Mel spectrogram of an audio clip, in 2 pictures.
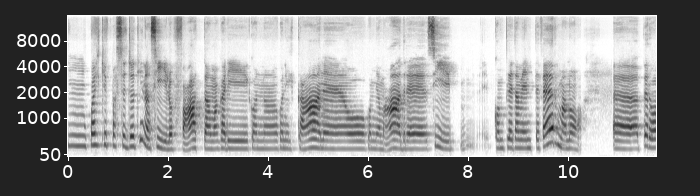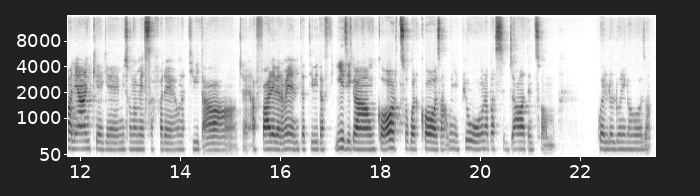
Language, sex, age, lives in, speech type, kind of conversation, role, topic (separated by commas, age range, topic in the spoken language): Italian, female, 25-29, Italy, conversation, advice, user, Come posso gestire l’ansia nel riprendere l’attività fisica dopo un lungo periodo di inattività?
